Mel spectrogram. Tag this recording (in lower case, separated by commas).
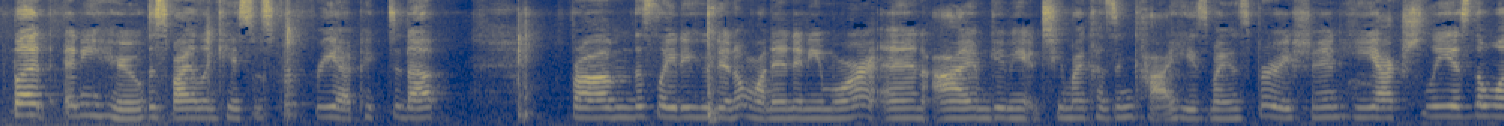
speech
